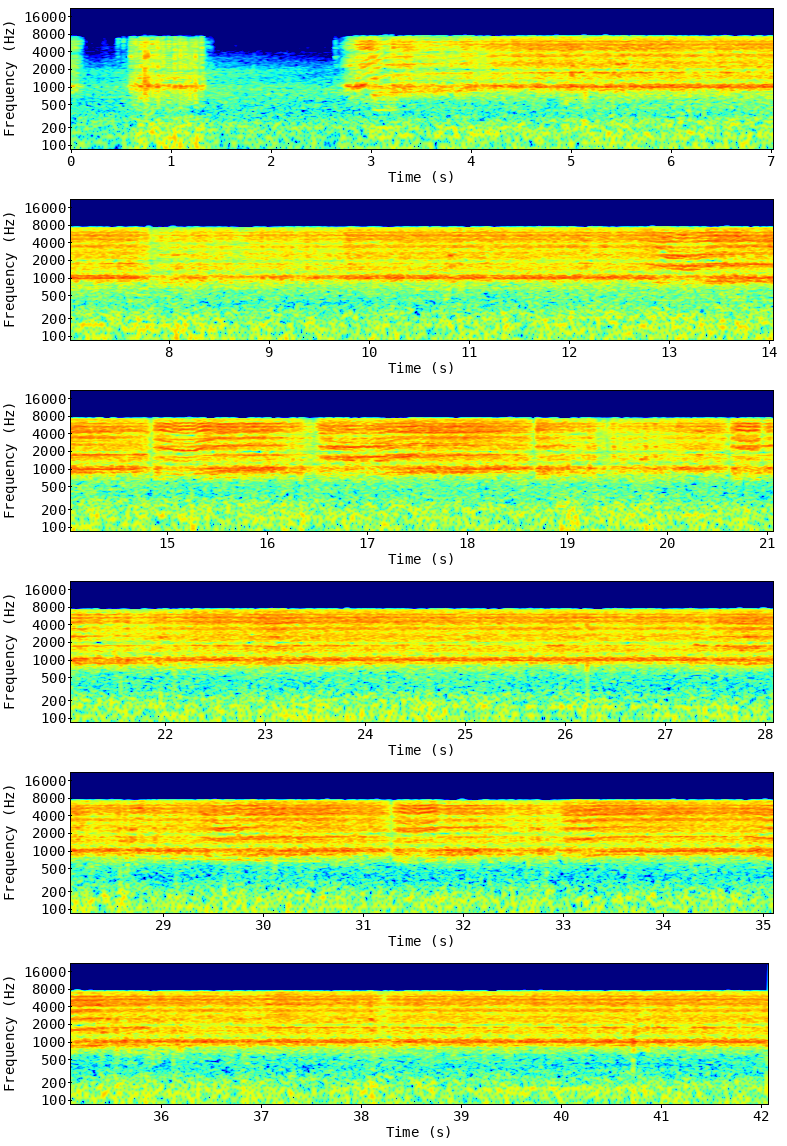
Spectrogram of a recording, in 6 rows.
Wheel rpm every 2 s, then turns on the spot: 30, 70, 230, 230, 230, 230, 230, 220, 220, 230, 230, 230, 230, 230, 230, 230, 220, 230, 230, 240, 230.
0-2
